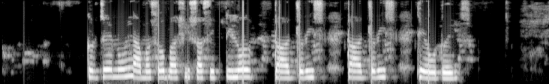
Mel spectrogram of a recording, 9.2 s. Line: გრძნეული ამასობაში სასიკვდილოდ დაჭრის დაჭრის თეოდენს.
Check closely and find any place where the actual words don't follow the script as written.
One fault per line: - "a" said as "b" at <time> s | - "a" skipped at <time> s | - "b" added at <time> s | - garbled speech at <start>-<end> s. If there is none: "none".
none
